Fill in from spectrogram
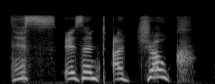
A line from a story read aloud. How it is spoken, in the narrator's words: hissed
